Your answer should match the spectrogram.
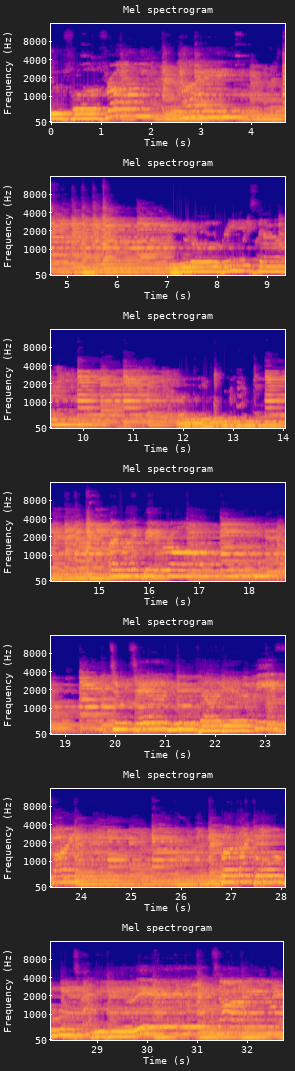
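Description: Live acoustic guitar strummed steadily, with a man singing over it through the PA.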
